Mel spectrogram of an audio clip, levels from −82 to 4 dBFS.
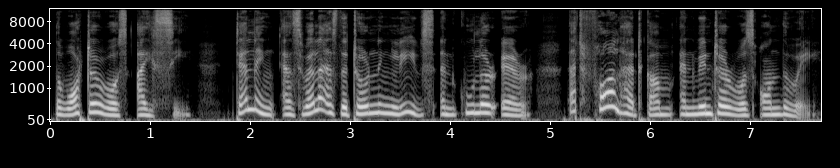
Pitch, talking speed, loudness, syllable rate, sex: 230 Hz, 185 wpm, -16 LUFS, 4.8 syllables/s, female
